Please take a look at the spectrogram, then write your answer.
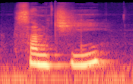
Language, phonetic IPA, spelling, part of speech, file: Czech, [ˈsamt͡ʃiː], samčí, adjective, Cs-samčí.ogg
- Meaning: male (of animals and plants)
